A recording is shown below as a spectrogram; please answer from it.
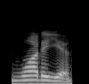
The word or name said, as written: whaddaya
